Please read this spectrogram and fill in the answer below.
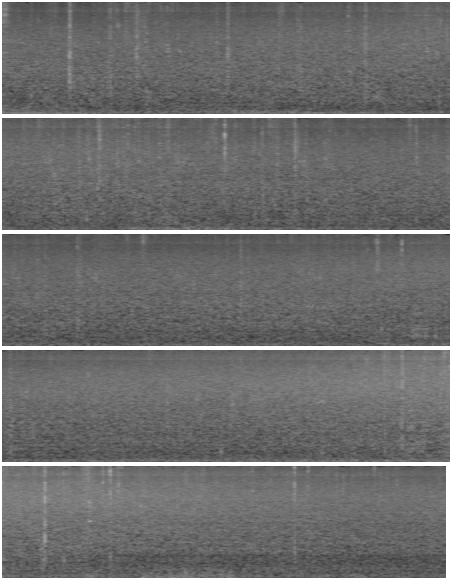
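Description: Steady rain falling in a thunderstorm, an even hiss with scattered sharp drop clicks, growing a little louder in the last several seconds.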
